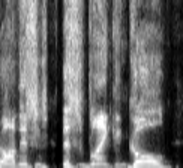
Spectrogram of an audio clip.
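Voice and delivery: put-on New York accent, pitched way up. Retelling what the tape editor said about the tape: imitating Rob's New York accent. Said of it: "New York accent".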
